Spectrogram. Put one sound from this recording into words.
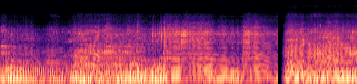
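Dirt bike engines rev hard and whine up and down nearby.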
